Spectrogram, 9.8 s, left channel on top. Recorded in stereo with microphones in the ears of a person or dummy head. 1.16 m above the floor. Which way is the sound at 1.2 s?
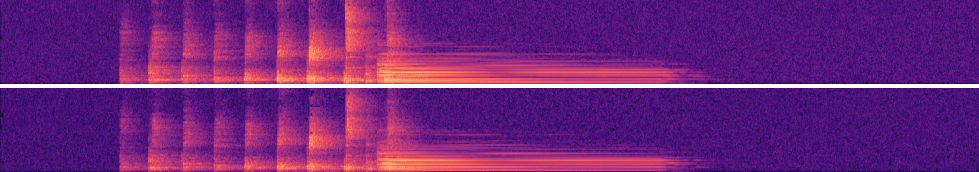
20° left (ahead or behind).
